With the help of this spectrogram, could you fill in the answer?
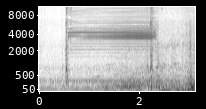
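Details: JCB 3CX backhoe diesel with an immobilizer that blocks starting on the key until the tag is presented: a sharp click and short chirp, then it catches and builds to a steady, even rumble; a normal start.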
